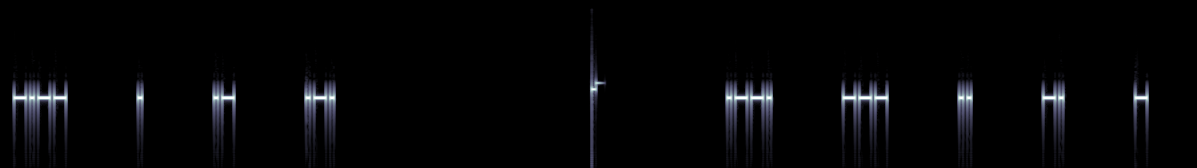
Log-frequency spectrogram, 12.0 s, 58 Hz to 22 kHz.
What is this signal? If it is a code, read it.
Morse code, heard as a keyed tone, about 31 wpm, spaced as for 10 wpm, 700 Hz. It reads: YEAR POINT
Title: 6x Character Spacing - Top 500 Words - 30wpm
